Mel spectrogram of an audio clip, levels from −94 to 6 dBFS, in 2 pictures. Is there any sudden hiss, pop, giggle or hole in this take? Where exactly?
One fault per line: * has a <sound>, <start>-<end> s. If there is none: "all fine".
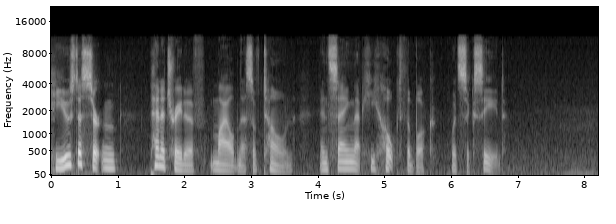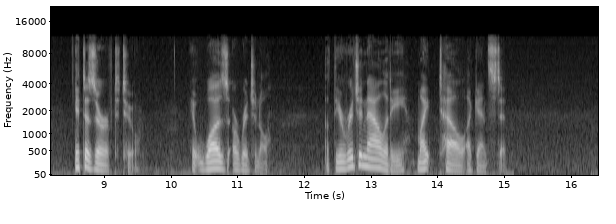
all fine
